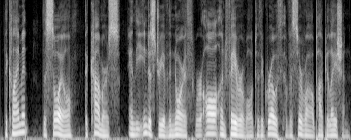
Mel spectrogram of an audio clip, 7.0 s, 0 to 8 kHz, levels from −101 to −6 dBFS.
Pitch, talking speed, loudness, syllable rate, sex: 115 Hz, 190 wpm, -19 LUFS, 6.2 syllables/s, male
